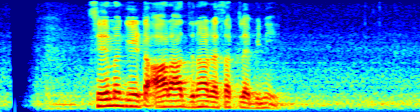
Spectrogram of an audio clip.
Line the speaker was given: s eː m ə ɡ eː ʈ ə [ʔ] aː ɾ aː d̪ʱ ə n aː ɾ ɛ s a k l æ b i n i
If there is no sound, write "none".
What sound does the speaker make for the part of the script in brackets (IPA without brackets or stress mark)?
ʔ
